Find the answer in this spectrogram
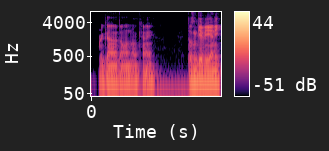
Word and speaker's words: rigaudon: I think I'd say Rigaudon, but I could be wrong. Rigaudon, okay.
